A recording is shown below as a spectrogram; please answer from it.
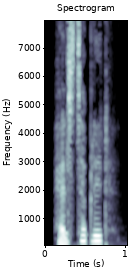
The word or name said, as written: halstablet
